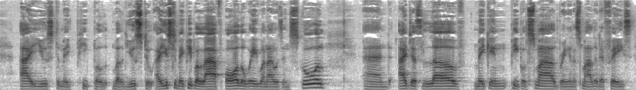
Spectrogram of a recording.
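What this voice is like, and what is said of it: Bahamian accent. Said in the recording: “I was born in the beautiful islands of the Bahamas ... if you hear my accent”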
